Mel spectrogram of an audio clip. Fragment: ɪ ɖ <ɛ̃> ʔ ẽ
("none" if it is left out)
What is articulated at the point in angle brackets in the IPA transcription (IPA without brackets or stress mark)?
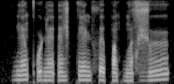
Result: ẽ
